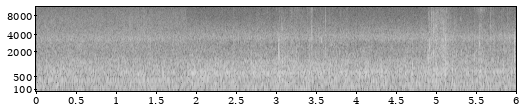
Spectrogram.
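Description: Water rushing and churning steadily below a dam, with a short burst of louder noise about five seconds in.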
